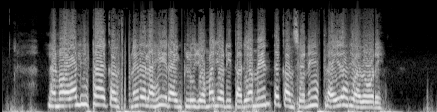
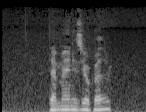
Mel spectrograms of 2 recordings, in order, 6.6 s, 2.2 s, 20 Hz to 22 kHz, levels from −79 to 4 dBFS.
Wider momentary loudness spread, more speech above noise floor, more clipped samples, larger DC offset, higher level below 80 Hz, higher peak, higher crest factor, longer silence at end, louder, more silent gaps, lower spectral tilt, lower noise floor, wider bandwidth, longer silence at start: second, 4 LU vs 22 LU; about the same, 24 dB vs 21 dB; first, 0.5% vs under 0.1%; neither; first, -24 dBFS vs -40 dBFS; first, 0 dBFS vs -6 dBFS; second, 8 dB vs 16 dB; about the same, 0.05 s vs 0.1 s; first, -7 LUFS vs -20 LUFS; neither; about the same, -4 dB/octave vs -5 dB/octave; second, -30 dBFS vs -39 dBFS; about the same, 16 kHz vs 17 kHz; about the same, 0.05 s vs 0.05 s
